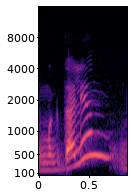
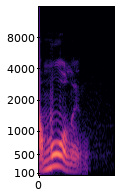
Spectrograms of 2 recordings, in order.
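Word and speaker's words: Magdalen: Потому что правильно, кстати, произносить не Магдален, да, не, не колледж Магдалена, а Молин, Молин колледж.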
